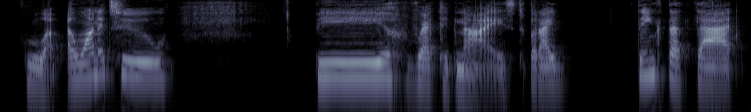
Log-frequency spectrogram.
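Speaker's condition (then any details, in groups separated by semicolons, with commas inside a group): Stuttering; stuttering since childhood, very severe when younger; still stutters during recording; stutter audible, as warned at the start; used social media to avoid always talking; repeated sounds, blocks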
